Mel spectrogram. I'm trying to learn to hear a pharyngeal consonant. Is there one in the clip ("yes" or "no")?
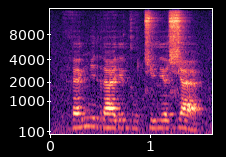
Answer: no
